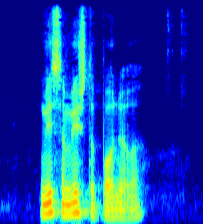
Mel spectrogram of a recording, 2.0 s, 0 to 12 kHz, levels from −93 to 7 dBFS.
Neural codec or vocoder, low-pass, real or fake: codec, 24 kHz, 0.9 kbps, WavTokenizer, medium speech release version 2; 10.8 kHz; fake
